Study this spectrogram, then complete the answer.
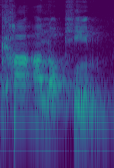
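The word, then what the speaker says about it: כַּעֲנָקִים: This kaf gets an ayin, a patach over here. So it's pronounced ka'anokim. This means like giants.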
